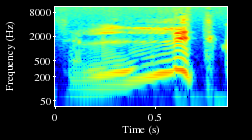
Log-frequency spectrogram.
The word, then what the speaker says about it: Lift: スペースシャトルがバーッと上がるときね、その角を神戸を、そこで皆さんが Lift up your head、 Lift、この L をした、下の先を上顎につけて Lift up、この発音 OE gate、 O は常に O ですね。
